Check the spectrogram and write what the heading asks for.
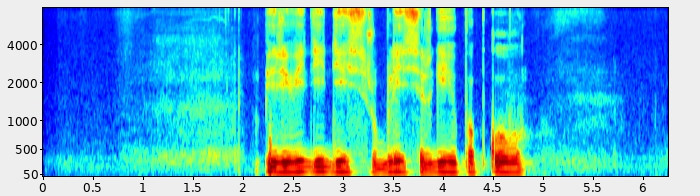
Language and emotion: Russian, neutral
